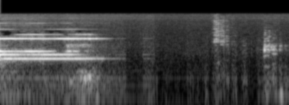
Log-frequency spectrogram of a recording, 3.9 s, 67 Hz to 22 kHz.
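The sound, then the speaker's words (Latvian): Parliamentary voting bell giving a faint, steady electric tone for about a second and a half before cutting off, followed by near quiet with a couple of soft, brief noises. “Lūdzu, zvanu, balsosim par 9. deputātes Indriksonas priekšlikumu.”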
